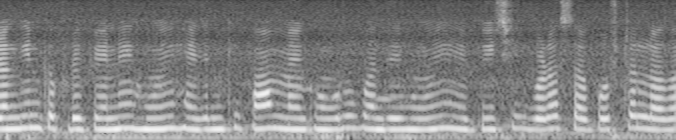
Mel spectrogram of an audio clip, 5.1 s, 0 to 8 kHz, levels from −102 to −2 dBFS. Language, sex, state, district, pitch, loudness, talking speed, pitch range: Hindi, female, Himachal Pradesh, Shimla, 240 Hz, -15 LUFS, 200 wpm, 235-255 Hz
